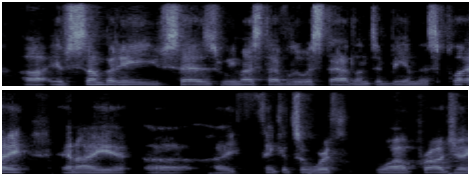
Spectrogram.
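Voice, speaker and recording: The speaker has a New York accent and a somewhat breathy voice. The pace is moderate and the intonation monotone and flat. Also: man. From New York, Queens. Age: 70s. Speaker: actor. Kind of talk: interview. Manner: halting.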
